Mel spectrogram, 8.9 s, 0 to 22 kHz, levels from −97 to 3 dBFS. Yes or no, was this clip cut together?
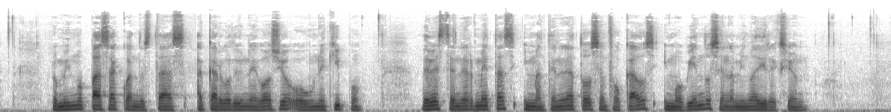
no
